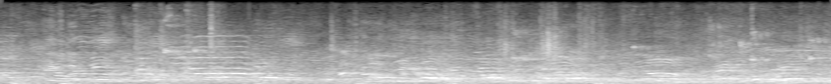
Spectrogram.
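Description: Basketball dribbled on a hardwood gym floor, thudding repeatedly, with short high squeaks from the court and voices from players and the crowd.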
